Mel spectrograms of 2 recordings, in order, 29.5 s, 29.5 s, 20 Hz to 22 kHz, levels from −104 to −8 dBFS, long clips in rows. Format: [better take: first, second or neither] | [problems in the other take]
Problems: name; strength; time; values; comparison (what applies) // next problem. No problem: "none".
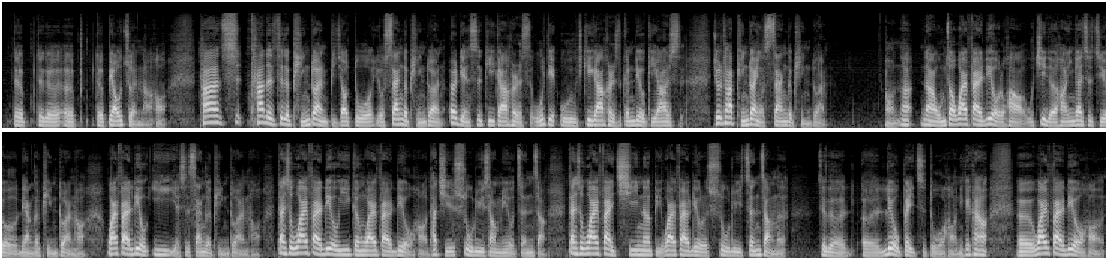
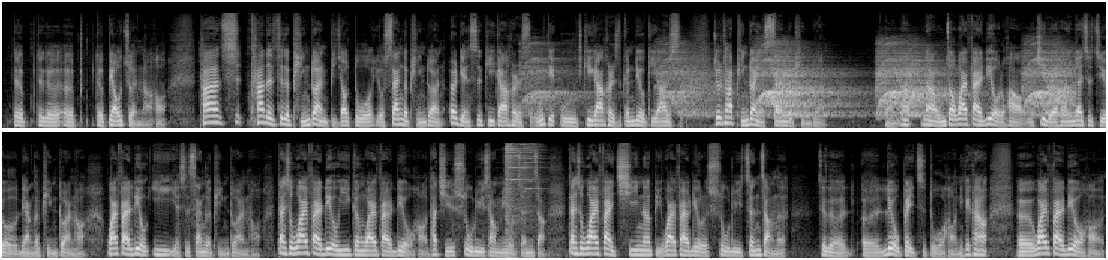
first | siren; loud; from 7 to 14 s; peak 1 dB above the speech // jangling keys; noticeable; at 21 s; peak 7 dB below the speech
